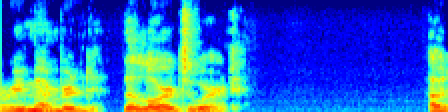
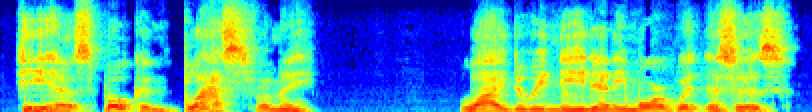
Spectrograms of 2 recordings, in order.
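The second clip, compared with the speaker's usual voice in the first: outraged high priest; 6 semitones higher than usual. A narrator's reading. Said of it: "the high priest tore his robes".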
